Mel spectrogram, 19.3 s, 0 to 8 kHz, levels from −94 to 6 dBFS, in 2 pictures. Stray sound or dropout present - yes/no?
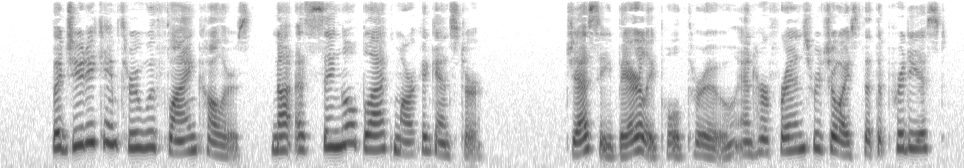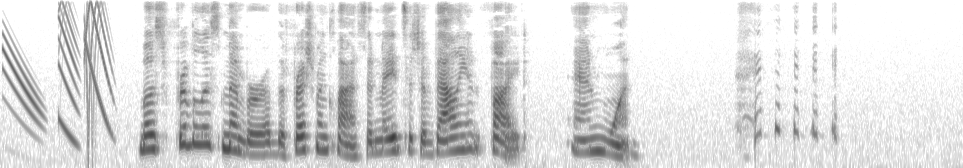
yes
